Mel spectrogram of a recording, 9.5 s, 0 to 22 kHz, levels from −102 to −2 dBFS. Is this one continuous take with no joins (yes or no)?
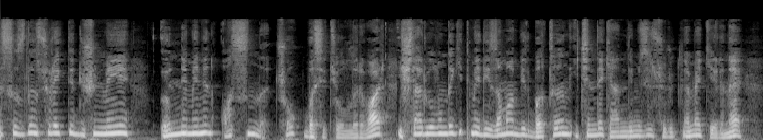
yes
